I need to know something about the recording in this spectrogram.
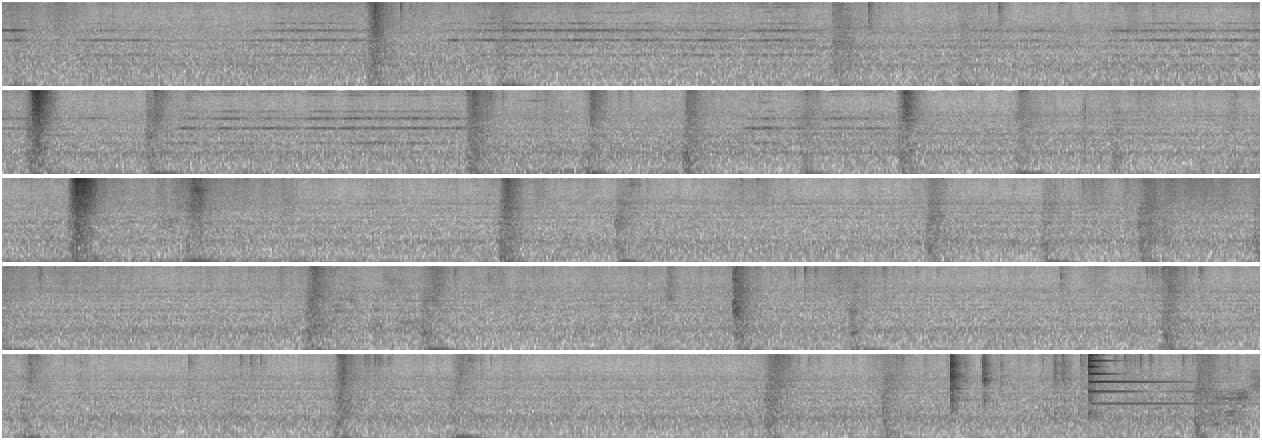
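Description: Asa Seaside Railway DMV, a minibus built to run on rails, travelling along the track in rail mode: a steady low engine-and-running rumble with sharp clacks, mostly in pairs about half a second apart, as its wheels cross rail joints every second or two.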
